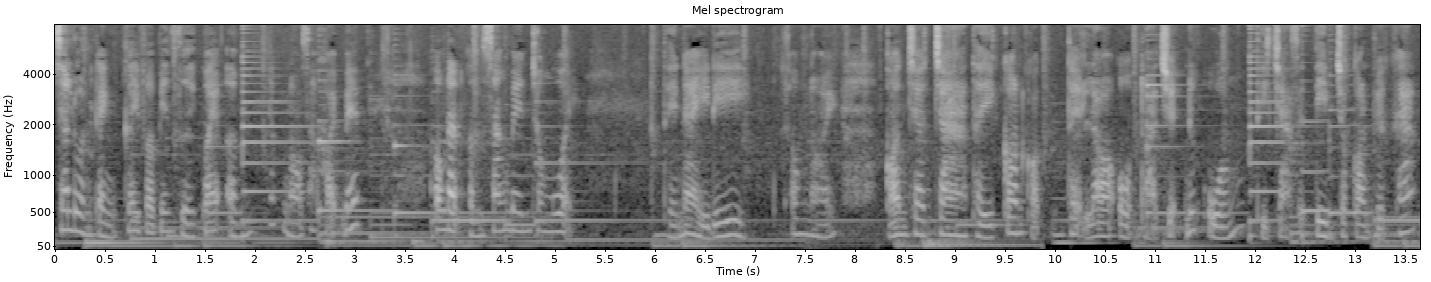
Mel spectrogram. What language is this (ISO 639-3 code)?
vie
